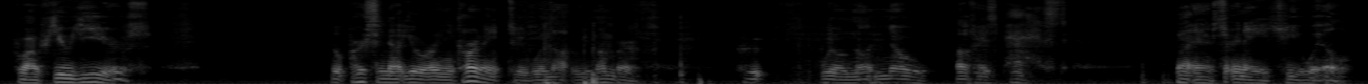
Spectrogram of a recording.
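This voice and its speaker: A man puts on a raspy character voice with a very deep, low pitch, speaking at a fairly slow pace with long, frequent pauses. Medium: read story. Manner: slow, solemn, ponderous.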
